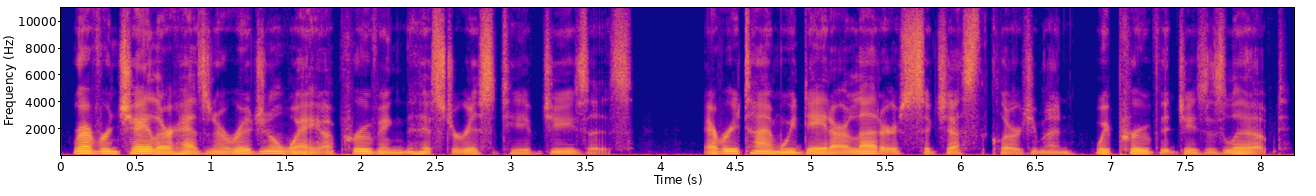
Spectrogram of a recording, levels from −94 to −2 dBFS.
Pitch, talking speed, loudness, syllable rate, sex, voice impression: 130 Hz, 190 wpm, -20 LUFS, 6.3 syllables/s, female, feminine, middle-aged, tensed, powerful, hard, clear, fluent, intellectual, elegant, lively, strict, sharp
